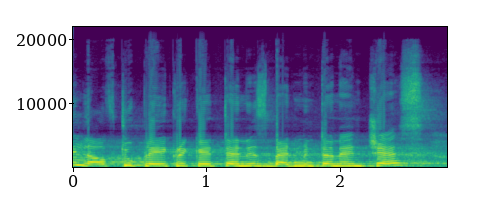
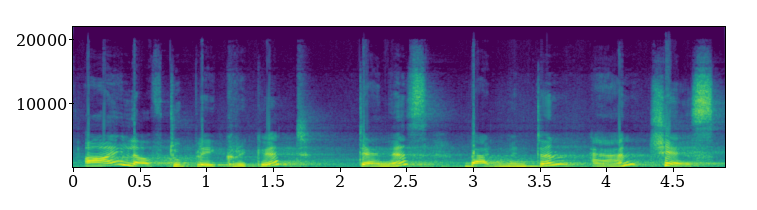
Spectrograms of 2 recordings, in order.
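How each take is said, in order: First: The items run together without pauses. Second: There is a short pause after each item.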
